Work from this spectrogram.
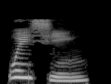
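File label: "微型", Mandarin Chinese; hsk; chinese-flashcards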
